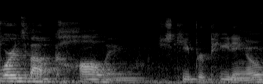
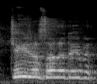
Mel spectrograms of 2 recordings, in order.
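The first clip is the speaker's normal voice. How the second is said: much higher, loud, insistent cry; shouting louder; 8 dB louder than usual. Acted. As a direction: shout it above the shushers. Blind man shouts louder despite shushing.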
